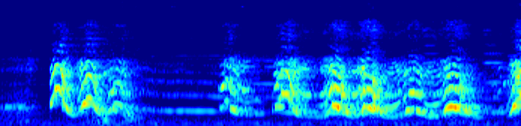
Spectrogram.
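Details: Reese, a pet dog, 'talks' back at dogs on her TV show: a short low note, then wavering, yodel-like howls that rise and fall in pitch, coming in linked bursts with brief pauses between them.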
